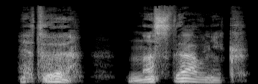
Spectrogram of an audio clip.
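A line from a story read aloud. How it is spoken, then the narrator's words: Strangled voice. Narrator (Russian): Сдавленным голосом он произнес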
